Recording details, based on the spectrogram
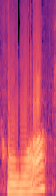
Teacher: ऊपर के दांत निचला ओष्ठ से करते हैं व, और मूर्धा भीतर की छत का अगला भाग मूर्धन्य श।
